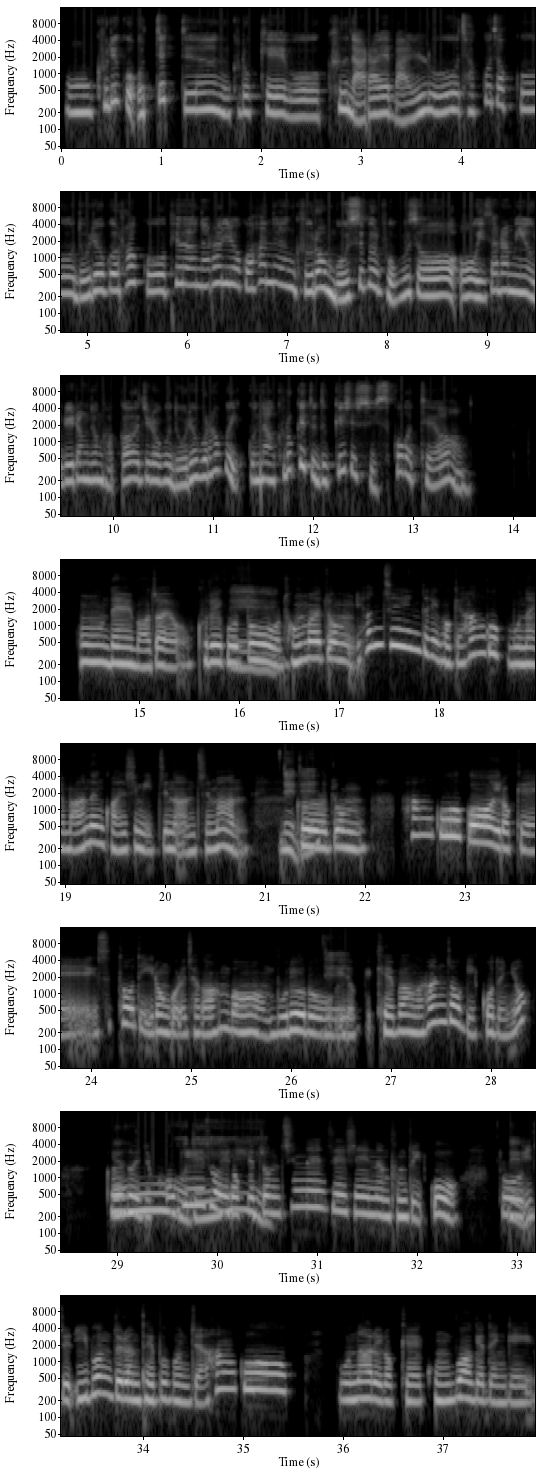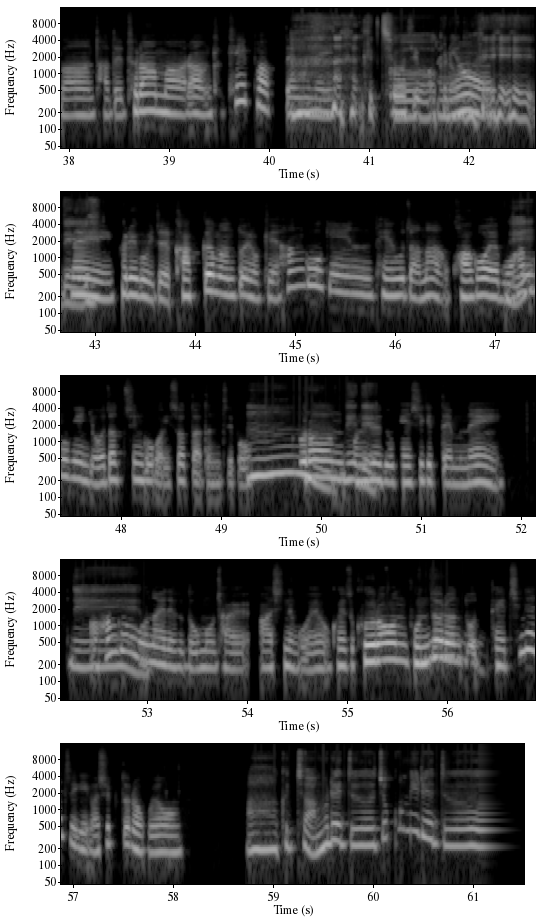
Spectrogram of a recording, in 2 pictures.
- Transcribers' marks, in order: mechanical hum; other background noise; tapping; "이렇게" said as "일력게"; laughing while speaking: "아"; laugh; laugh; distorted speech
- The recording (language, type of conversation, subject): Korean, podcast, 다문화 이웃과 자연스럽게 친해지려면 어떻게 하면 좋을까요?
